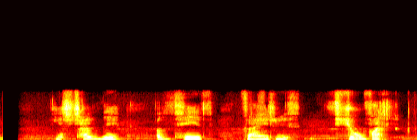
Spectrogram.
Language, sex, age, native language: Icelandic, female, 11, Icelandic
